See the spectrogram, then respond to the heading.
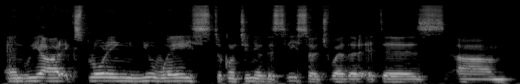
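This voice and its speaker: A middle-aged man from Lebanon with a Lebanese accent, answering as a guest on a podcast interview, speaking haltingly with many fillers and restarts. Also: on the high side, level tone, a little mellow. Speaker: pharmaceutical company executive, guest.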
